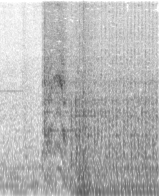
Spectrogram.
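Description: An Isuzu Panther's engine cranks and catches after a brief quiet start, then settles into a steady, close, loud running rumble with no talk over it.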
